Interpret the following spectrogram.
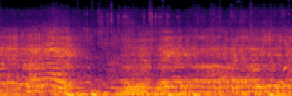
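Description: A man's voice talking, the loudest sound throughout, over low background chatter.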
